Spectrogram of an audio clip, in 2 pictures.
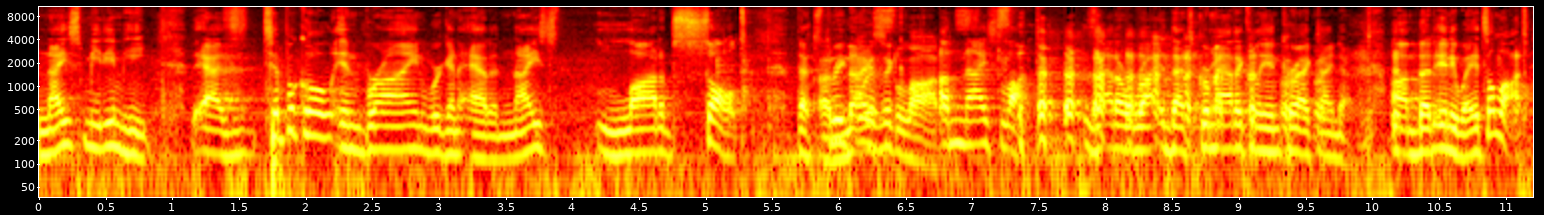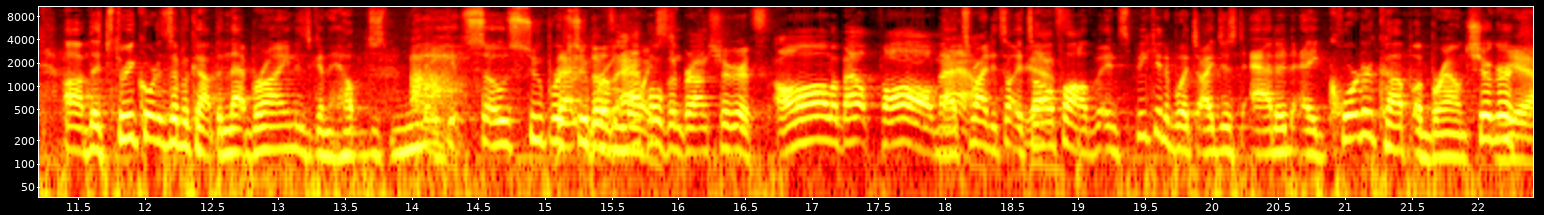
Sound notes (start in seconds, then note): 5.6 laughing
